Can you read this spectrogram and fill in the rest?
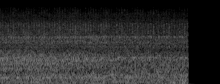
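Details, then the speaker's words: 2008 Honda Odyssey 3.5L after replacing both serpentine belt tensioner and pulley bearing: brief steady idle with no squeak or chirp; squeaking noise fixed, normal idle. "So let's crank it up to see how it sounds. Alright, so the problem is solved."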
